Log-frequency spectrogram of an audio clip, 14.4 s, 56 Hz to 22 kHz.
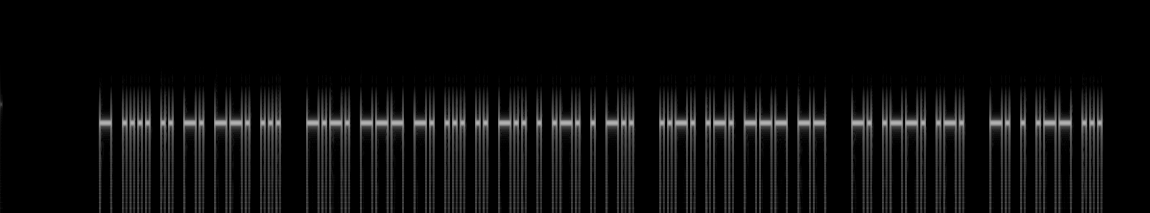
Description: Morse code, heard as a keyed tone, about 25 wpm, 700 Hz. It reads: THINGS CONSIDERED FROM NPR NEWS
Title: Sets of 5 Words Encore 25wpm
